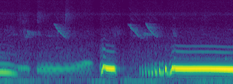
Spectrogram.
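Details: Barbary dove cooing in the countryside, used as a lure to set other doves cooing: low hooted bars, a sharp accent note, a rolling trill, then a long steady drawn-out coo; faint high twitters from other birds.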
